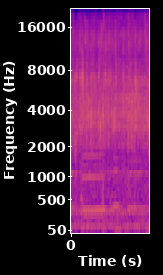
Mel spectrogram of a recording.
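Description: Soup ingredients frying briefly in a pan, a steady, even sizzle filling the whole moment at close range, with no voices.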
